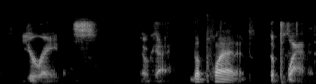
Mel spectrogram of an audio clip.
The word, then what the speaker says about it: Uranus: that's why it's actually Uranus and that's actually how the old Greek was pronounced as well because it comes from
